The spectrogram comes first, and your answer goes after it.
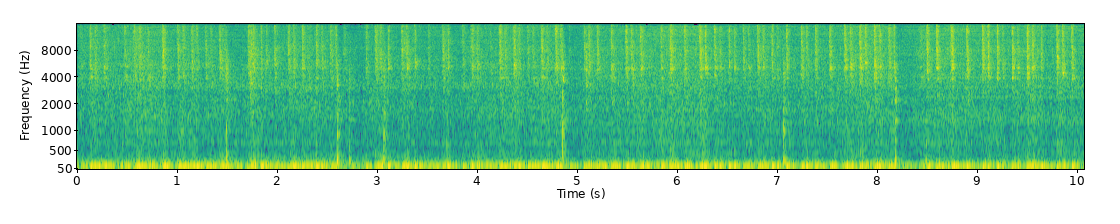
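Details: Engine idling steadily with sharp, irregular pops roughly every one to two seconds, coming from the passenger-side lower intake manifold.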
